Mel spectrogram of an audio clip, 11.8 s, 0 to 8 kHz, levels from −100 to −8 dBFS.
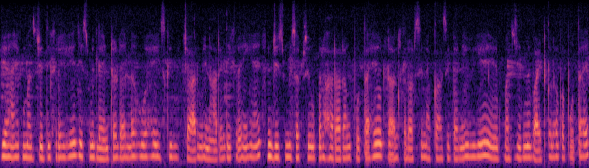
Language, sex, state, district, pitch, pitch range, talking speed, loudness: Hindi, female, Jharkhand, Jamtara, 195 Hz, 185-205 Hz, 200 wpm, -34 LUFS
